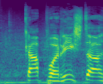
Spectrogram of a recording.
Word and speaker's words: capoeirista: We have a special guest here from the floor of New York Comic Con, actor, stuntman, capoeirista.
